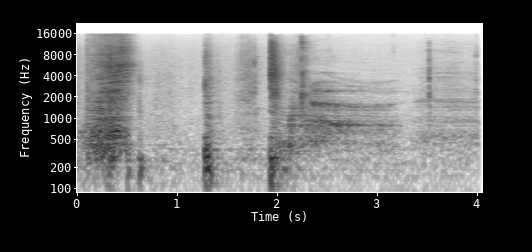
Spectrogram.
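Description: Footsteps and camera-handling noise inside a small room: a brief rubbing rush, then a few light knocks.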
